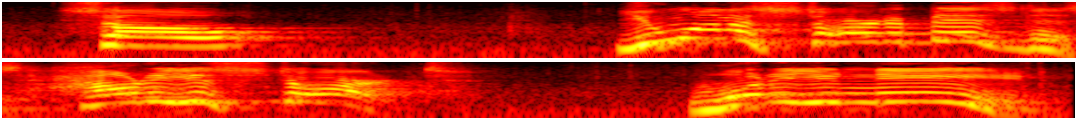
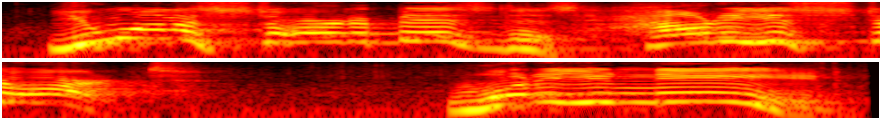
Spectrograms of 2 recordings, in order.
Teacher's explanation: Want to, which turns into wanna, how do you, which turns into howdya, and what do you, which turns into whaddya. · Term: phrasal reductions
